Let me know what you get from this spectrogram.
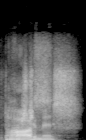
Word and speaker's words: posthumous: No, I don't blame you. I pronounced it like that a long time, and then my mom corrected me. – What is it? – It's posthumous. – Posthumous. – Posthumous. – Like after death?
